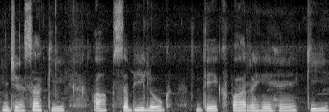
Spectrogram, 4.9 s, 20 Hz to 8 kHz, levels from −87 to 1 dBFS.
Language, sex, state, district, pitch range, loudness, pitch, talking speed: Hindi, male, Himachal Pradesh, Shimla, 140-155 Hz, -20 LUFS, 145 Hz, 120 wpm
